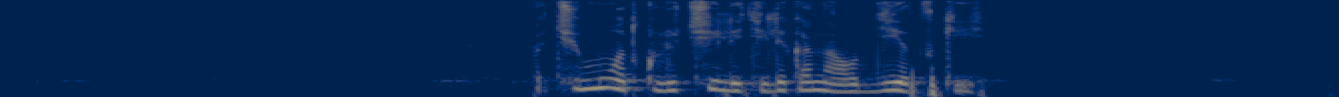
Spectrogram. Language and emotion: Russian, angry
